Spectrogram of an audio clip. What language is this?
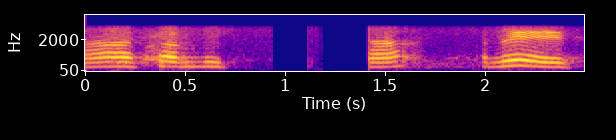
Maithili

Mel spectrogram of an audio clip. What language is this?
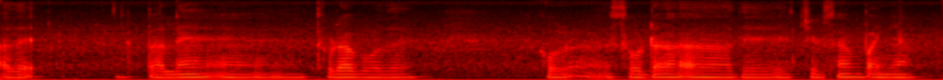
Dogri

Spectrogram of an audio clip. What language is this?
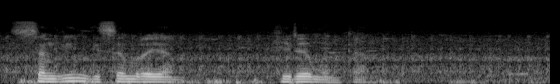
Santali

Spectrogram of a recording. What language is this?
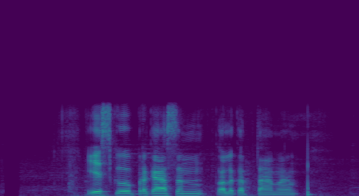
Nepali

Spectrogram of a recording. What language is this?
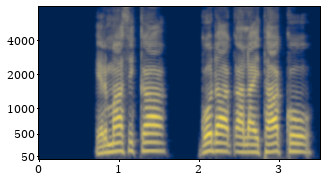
Gamo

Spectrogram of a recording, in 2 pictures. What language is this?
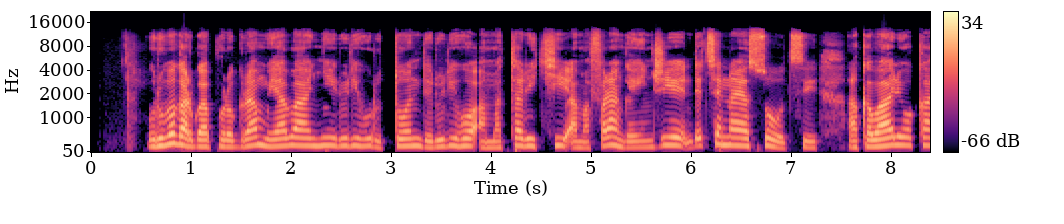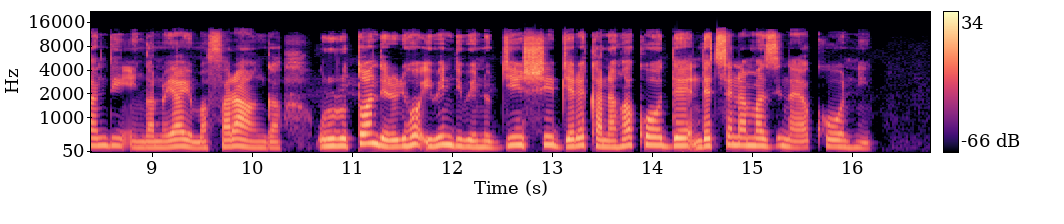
Kinyarwanda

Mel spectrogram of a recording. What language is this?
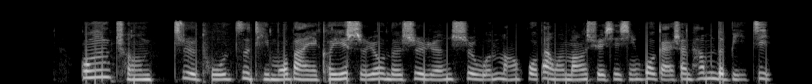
Chinese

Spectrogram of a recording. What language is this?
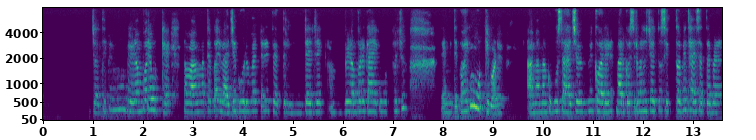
Odia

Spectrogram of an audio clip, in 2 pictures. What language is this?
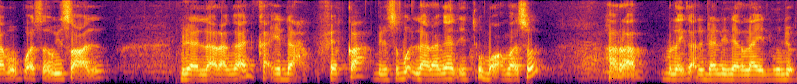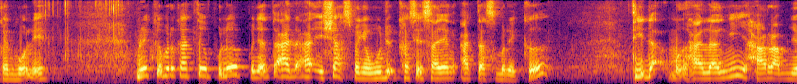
Malay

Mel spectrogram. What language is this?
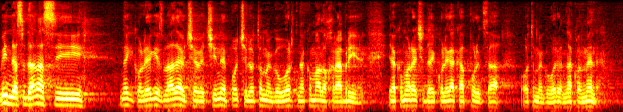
Croatian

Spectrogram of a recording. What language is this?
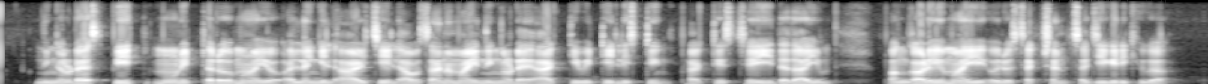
Malayalam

